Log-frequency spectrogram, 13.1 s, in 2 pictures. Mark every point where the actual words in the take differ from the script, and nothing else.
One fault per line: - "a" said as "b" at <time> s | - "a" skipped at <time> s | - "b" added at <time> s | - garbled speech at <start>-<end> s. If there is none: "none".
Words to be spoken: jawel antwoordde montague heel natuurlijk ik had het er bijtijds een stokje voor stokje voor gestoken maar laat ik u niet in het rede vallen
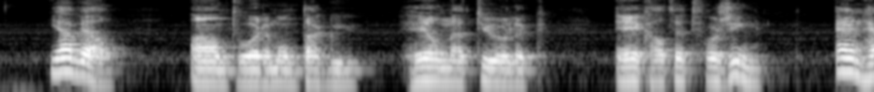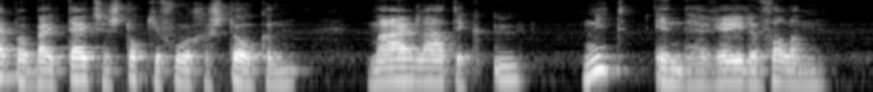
- "voorzien en heb" added at 5.2 s
- "stokje voor" skipped at 8.0 s
- "het" said as "de" at 11.7 s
